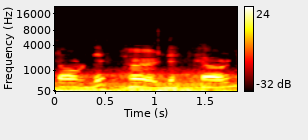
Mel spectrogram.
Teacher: not an American speaker because these D's at the end sound like T's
